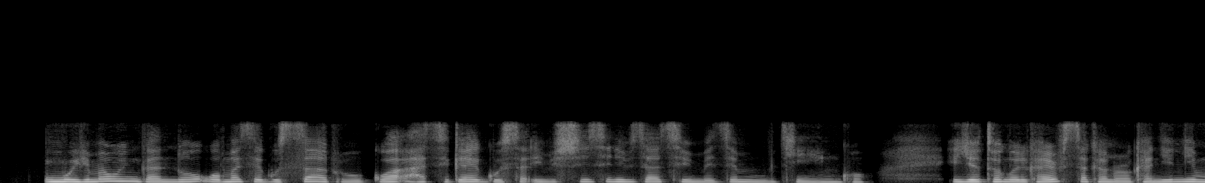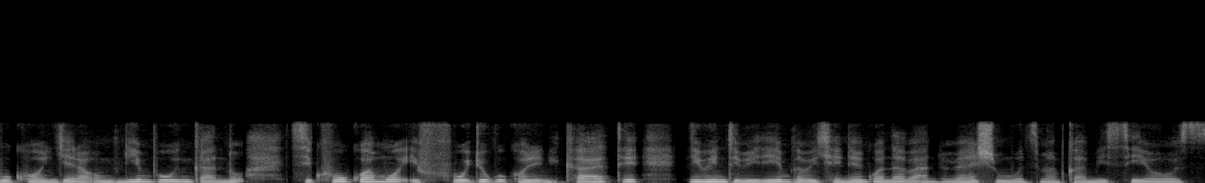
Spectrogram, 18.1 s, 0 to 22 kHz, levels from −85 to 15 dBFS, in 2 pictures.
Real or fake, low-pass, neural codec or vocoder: fake; 7.2 kHz; codec, 16 kHz, 0.8 kbps, ZipCodec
